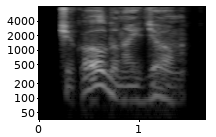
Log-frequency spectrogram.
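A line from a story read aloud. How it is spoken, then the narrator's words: Grumbling. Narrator (Russian): проворчал он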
